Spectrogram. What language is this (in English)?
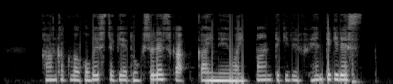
Japanese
